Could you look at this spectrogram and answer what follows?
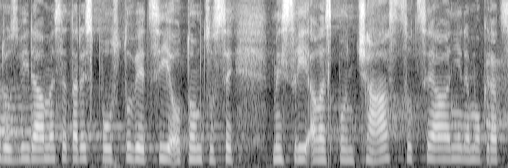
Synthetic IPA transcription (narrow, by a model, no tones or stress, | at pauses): do̞zviːdaːmɛsɛt̪adɪspo̞wst̪uvjɛt͡siːʔo̞t̪o̞mt͡so̞sɪ | mɪsliːʔalɛspo̞ɲt͡ʃaːst̪so̞t͡sɪaːlɲiːdɛmo̞kɾat͡s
